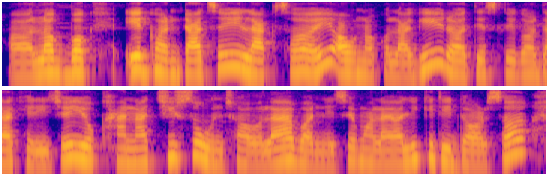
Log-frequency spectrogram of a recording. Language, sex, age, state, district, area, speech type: Nepali, female, 30-45, West Bengal, Kalimpong, rural, spontaneous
